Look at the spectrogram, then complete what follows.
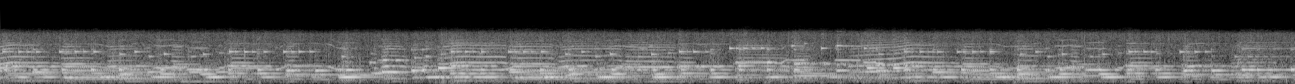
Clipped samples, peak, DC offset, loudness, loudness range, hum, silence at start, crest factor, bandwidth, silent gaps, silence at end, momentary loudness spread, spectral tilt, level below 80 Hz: under 0.1%; -2 dBFS; under 0.1%; -16 LUFS; 1 LU; none; 0 s; 14 dB; 5.6 kHz; none; 0 s; 3 LU; -7 dB/octave; -54 dBFS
